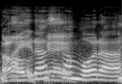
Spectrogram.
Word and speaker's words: Mayra Zamora: I got the one, the beautiful and talented Miss Mayra Zamora right here in the building. Oh, did I pronounce that right? You got it. Mayra Zamora.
